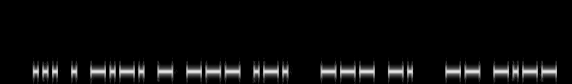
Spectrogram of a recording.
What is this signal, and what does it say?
Morse code, heard as a keyed tone, about 25 wpm, 600 Hz. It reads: SECTOR ON MY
